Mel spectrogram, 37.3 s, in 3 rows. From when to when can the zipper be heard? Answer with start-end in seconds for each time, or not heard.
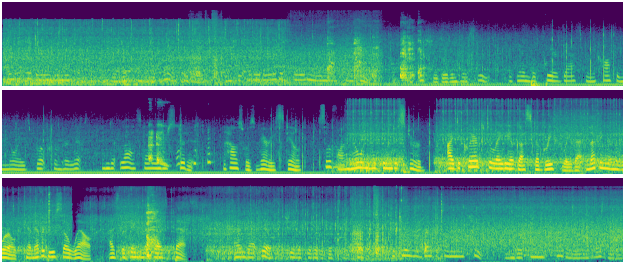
3.7-4.6, 31.8-33.7.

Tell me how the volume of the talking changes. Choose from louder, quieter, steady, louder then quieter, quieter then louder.
louder then quieter.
